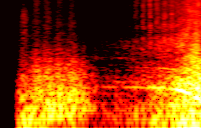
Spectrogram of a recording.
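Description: Car engine rumbling and revving as a short logo-intro sound effect. It swells in the second half, its pitch falling at the loudest point.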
